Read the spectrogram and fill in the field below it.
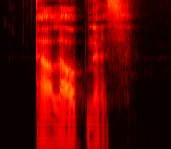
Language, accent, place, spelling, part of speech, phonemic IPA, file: German, Germany, Berlin, Erlaubnis, noun, /ɛɐ̯ˈlaʊ̯pnɪs/, De-Erlaubnis.ogg
- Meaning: permission (authorisation)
